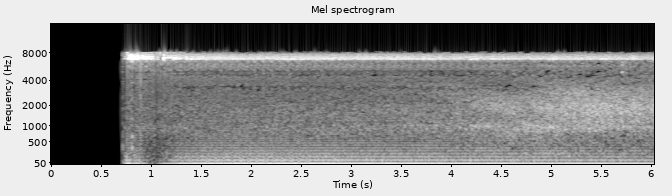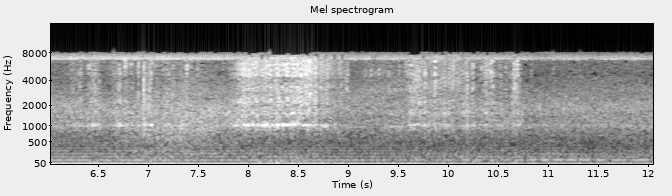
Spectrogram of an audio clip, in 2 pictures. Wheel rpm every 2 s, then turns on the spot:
0, 0, 0, 30, 50, 10.
10-12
